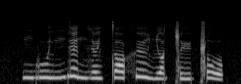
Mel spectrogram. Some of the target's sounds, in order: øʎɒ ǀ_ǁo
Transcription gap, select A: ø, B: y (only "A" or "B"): B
